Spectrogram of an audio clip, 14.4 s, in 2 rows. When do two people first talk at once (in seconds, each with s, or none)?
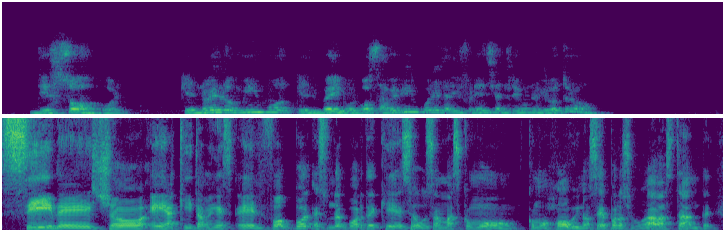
none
